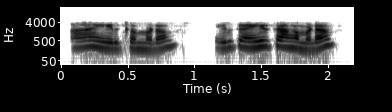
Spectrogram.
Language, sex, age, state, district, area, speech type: Tamil, female, 45-60, Tamil Nadu, Sivaganga, urban, conversation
